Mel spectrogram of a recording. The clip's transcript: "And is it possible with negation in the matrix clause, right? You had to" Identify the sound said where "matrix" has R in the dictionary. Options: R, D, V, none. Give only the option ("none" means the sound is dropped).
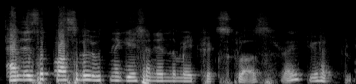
R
